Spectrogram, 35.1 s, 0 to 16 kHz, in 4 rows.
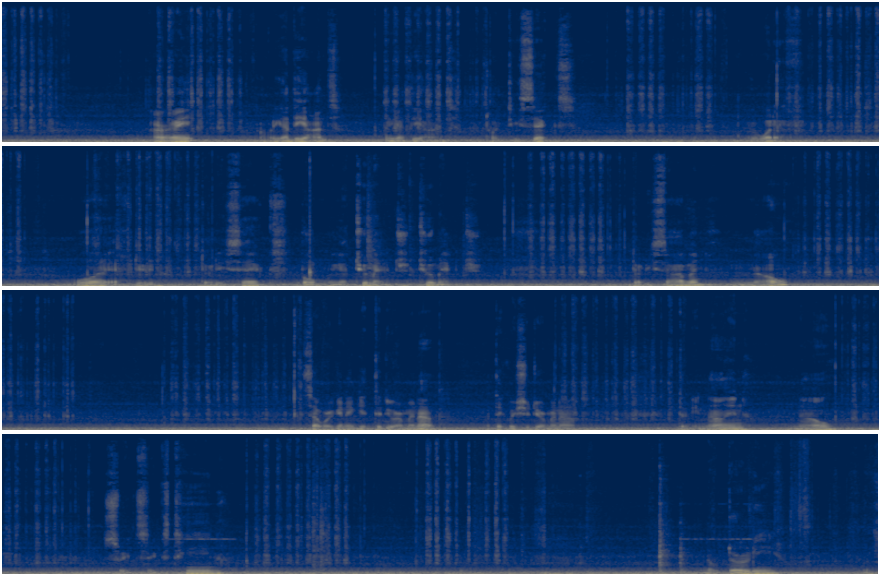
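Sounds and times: scratching lottery ticket: 0.0 - 0.6, 1.5 - 2.5, 3.8 - 5.0, 6.1 - 9.0, 9.8 - 11.0, 14.0 - 15.1, 16.7 - 18.3, 19.2 - 20.7, 22.9 - 24.4, 25.9 - 27.1, 28.8 - 29.8, 30.4 - 31.8
steady low hum: 0.0 - 35.0.

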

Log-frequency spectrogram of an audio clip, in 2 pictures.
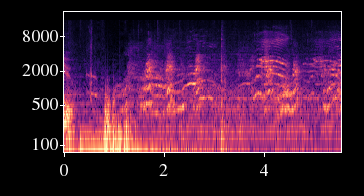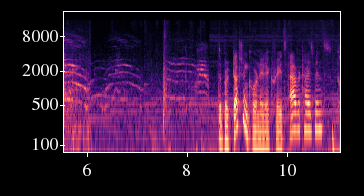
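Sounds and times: cats meowing: 0.3 - 8.5
brief thump: 3.0 - 3.4.

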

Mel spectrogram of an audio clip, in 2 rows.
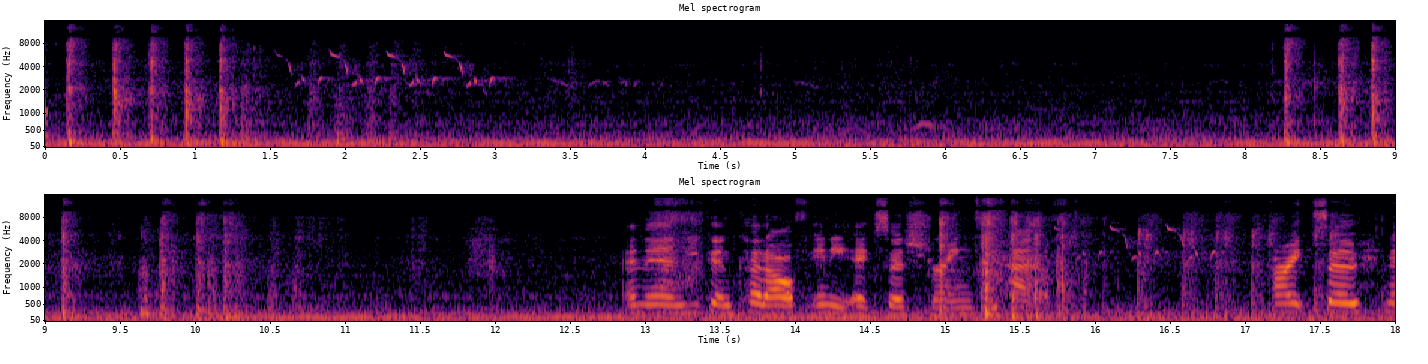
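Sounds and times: low background hum: 0.0 - 18.0
bird chirping: 1.4 - 4.3, 15.5 - 17.4.

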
